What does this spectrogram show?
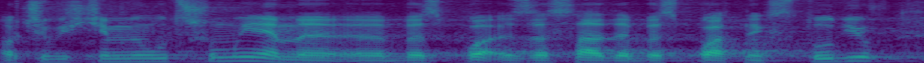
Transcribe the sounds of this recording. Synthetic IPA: ɔt͡ʂɘvʲiɕt͡ɕɛmɘutʂɘmujɛmɘbɛspwzasad̪ɘbɛspwat̪nɘxst̪ud̪ʲjuf

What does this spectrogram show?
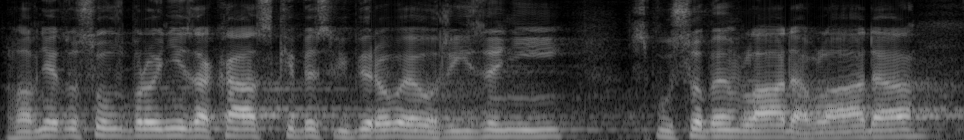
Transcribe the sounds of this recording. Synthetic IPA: ɦlavɲɛt̪oso̞wzbɾo̞jɲiːzakaːskɪbɛzviːbjɛɾo̞vɛːɦo̞riːzɛɲiː | spuːso̞bɛmvlaːdavlaːda

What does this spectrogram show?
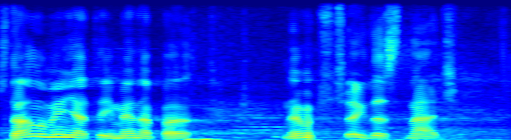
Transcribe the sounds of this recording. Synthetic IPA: st̪aːlˠnomjeːɲat̪eimenapa | nemoʒut͡ʃojekd̪asnaːd͡ʑe

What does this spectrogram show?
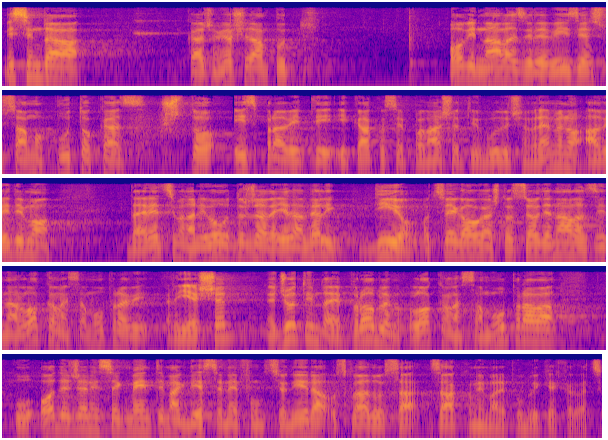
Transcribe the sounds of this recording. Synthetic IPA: mʔislimd̪a | kaːʒemjo̞ʃje̞d̪anpuːt̪ | o̞ʋinalˠaziɾe̞ʋiːzijesu̥samo̞put̪o̞kaz̥ʃt̪o̞ispɾaʋit̪iʔikako̞se̞po̞naːʃat̪iubud̪uːt͡ɕe̞mʋɾe̞me̞nuʔaʋid̪imo̞ | d̪ajeɾe̞t̪simo̞naniʋo̞ud̪r̩ʒaʋe̞je̞d̪anʋe̞lik | d̪io̞ʔod̪̥sʋe̞ɡao̞ʋo̞ɡaʃt̪o̞seoːvd̪je̞nalazinalo̞kalno̞jsamoupɾaʋiɾjeːʃe̞n | me̞d͡ʑut̪imd̪aje̞pɾo̞ble̞mlo̞kalnasamoupɾaʋa | uʔo̞d̪ɾe̞d͡ʒe̞nimse̞ɡme̞nt̪imaɡd̪je̞se̞ne̞fuŋk̚t̪sio̞niːɾaʔṵsklˠad̪usa̰zaːko̞nimaɾe̞publikexr̩ʋa̰t̪ke

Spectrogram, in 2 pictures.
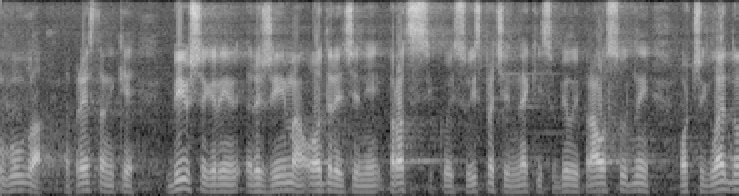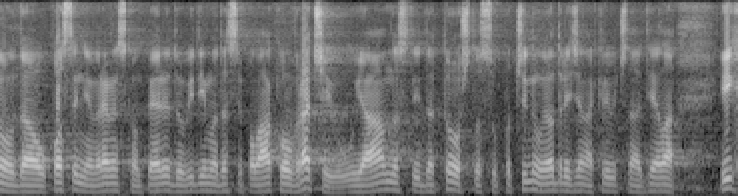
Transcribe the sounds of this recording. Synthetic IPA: oɡuːɡlad̪̥apɾe̞ːt̪st̪aʋnike | biːʋʃe̞ɡɾeʒiːmao̞d̪ɾe̞ːd͡ʑe̞nipɾo̞t̪e̥si̥ko̞jisuispɾat͡ɕe̞nine̞kisubiːlipɾaʋo̞suːd̪ni | o̞t͡ʃiɡle̞d̪no̞d̪aupo̞slʲed̪ɲe̞mʋɾe̞me̞nsko̞mpe̞ɾio̞d̪uʋid̪imo̞d̪ase̞po̞lˠaːko̞ʋɾat͡ɕajuːjaːʋno̞st̪id̪at̪o̞ːʃt̪o̞supo̞t͡ʃinilio̞d̪ɾe̞ːd͡ʑe̞nakɾiʋit͡ʃnad̪je̞la | i

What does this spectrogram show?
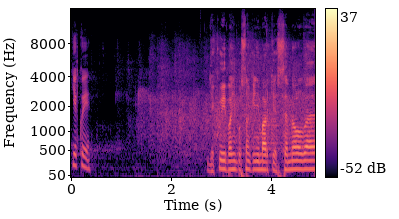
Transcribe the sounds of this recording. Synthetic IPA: ɟɛkujɪ | ɟɛkujɪpaɲiːpo̞slaŋkɪɲɛmaɾcɛsɛmɛlovɛː

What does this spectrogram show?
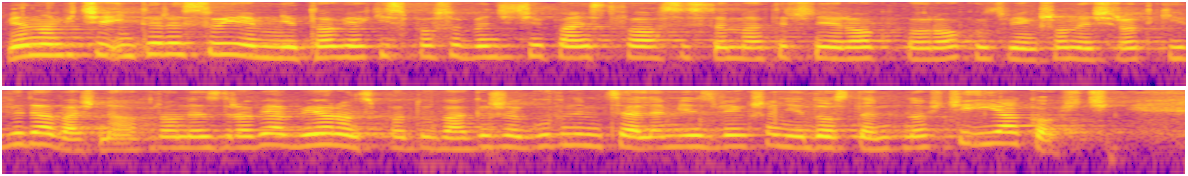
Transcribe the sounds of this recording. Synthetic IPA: mʲjanɔvʲit͡ɕɛint̪ɛɾɛsujɛmɲɛt̪ɔvʲjakʲispɔsup̚bːɛɲd͡ʑet͡ɕɛpaj̃st̪fɔsɘst̪ɛmat̪ɘt͡ʂɲɛɾɔkpɔɾɔkuzvʲjɛŋkʂɔnɛɕɾɔt̪kʲivɘd̪avat͡ɕna̰ɔ̰xɾɔnɛzd̪ɾɔvʲjabʲjɔɾɔnt̪spɔd̪uvaɡɛʐɛɡwuvnɘmt̪sɛlɛmjɛszvʲjɛŋkʂaɲɛd̪ɔst̪ɛmpnɔɕt͡ɕiːjakɔɕt͡ɕi̥

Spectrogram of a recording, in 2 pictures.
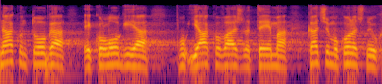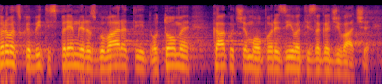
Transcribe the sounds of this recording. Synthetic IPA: naːko̞nt̪o̞ɡae̞ko̞lo̞ɡija | pjaːko̞ʋaːʒnat̪e̞ːma | kat̪̚t͡ɕe̞mo̞ko̞nat͡ʃno̞iuxr̩ʋat̪sko̞jbit̪ispɾe̞mniɾazɡo̞ʋaːɾat̪io̞t̪o̞me̞ | kako̞t͡ɕe̞mo̞ːpo̞ɾe̞ziːʋat̪izaɡad͡ʒiʋa̰ːt͡ʃḛ

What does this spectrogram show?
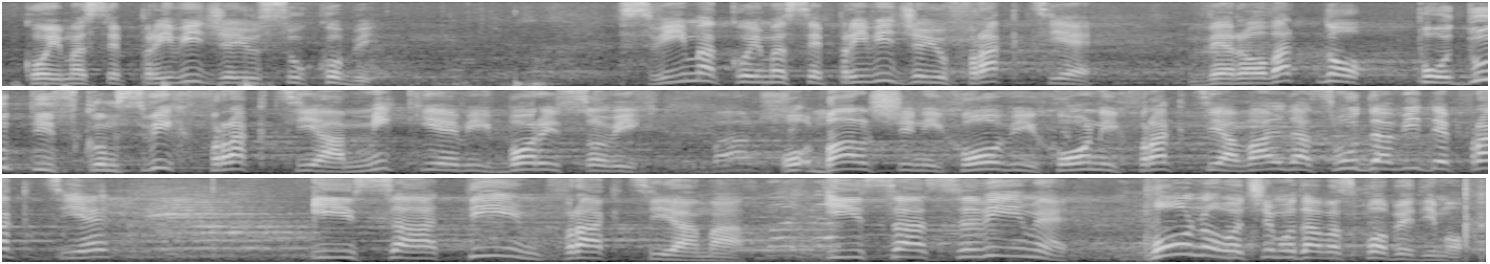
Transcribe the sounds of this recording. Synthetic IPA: ko̞jimase̞pɾiʋid͡ʑajusuːko̞bḭ | sʋimako̞jimase̞pɾiʋid͡ʑajufɾakt̪sije̞ | ʋe̞ɾoʋat̪no̞ | po̞d̪ut̪isko̞msʋixfɾakt̪sijamikije̞ʋixbo̞ɾiso̞ʋix | balˠʃinixo̞ʋixo̞nixfɾakt̪sijaʋaʎd̪asʋud̪aʋid̪efɾakt̪sije̞ | isat̪iːmfɾakt̪sijama̰isasʋime | po̞no̞ʋo̞t͡ɕe̞mo̞d̪aʋaspo̞bjed̪imo̰

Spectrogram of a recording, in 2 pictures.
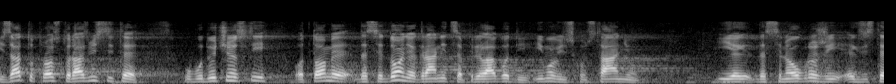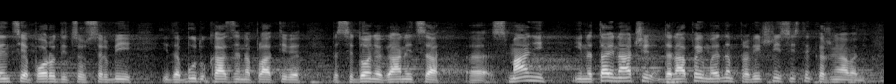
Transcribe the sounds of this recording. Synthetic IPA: izat̪o̞pɾo̞st̪o̞ɾazmislit̪e̞ | ubud̪uːt͡ɕno̞st̪i | o̞t̪o̞me̞d̪ase̞d̪o̞ːɲaɡɾanit̪sapɾilˠaɡo̞d̪iʔimo̞ʋinsko̞mst̪aːɲu | id̪ase̞neoɡɾo̞ʒiʔeɡzist̪e̞nt̪sijapo̞ɾo̞d̪it̪sausr̩bii | id̪abud̪ukaznenaplˠat̪iʋe̞d̪̥ase̞d̪o̞ːɲaɡɾanit̪sasmaːɲi | inat̪aːjnaːt͡ʃind̪anapaʋimojed̪anpɾaʋit͡ʃniisist̪e̞mkaʒɲaːʋaɲa

